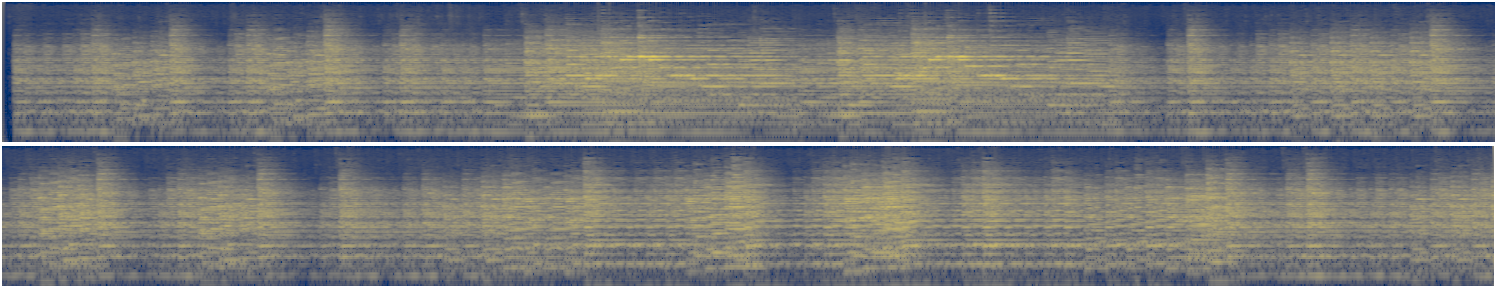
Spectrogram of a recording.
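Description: Solo Longato grand piano playing a fast, loud classical piece that begins suddenly out of silence at the start, with dense, rapid strikes of notes and chords.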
